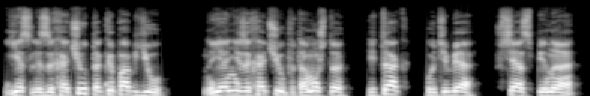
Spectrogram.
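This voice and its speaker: A man's voice: steady tone, moderate pace, a little mellow, no room sound, natural voice. A small, stubborn little girl who tears up easily, voiced by a man reading aloud. She talks in a voice raised well above his own, pleading and hurt. The recording is close and dry. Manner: pleading, tearful, raised higher voice. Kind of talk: audiobook reading.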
